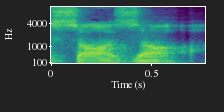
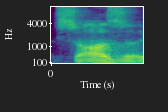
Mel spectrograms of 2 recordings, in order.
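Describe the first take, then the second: First: The last syllable has an 'all' vowel. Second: The last syllable has an 'ill' vowel. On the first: The speaker calls it right. "It's a sawzaw" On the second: The speaker calls it wrong. "you called it a sawzill"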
